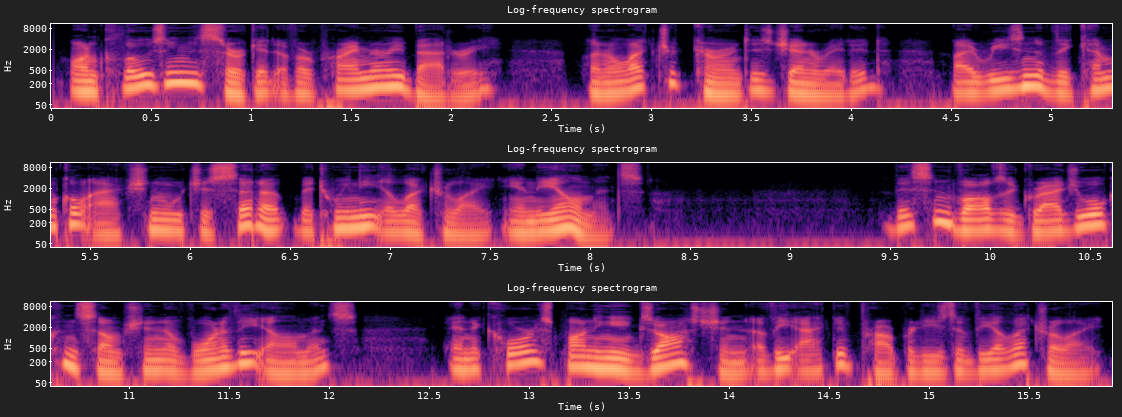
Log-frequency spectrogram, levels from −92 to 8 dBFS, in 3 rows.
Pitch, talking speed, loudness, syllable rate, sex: 125 Hz, 190 wpm, -17 LUFS, 7.0 syllables/s, male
